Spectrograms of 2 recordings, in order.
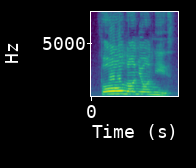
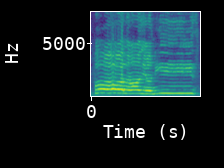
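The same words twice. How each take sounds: First: The vowels are shaped with a narrow mouth. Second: The vowels are shaped with a wide mouth. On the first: The speaker calls it right. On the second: The speaker calls it wrong. "the wide version"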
